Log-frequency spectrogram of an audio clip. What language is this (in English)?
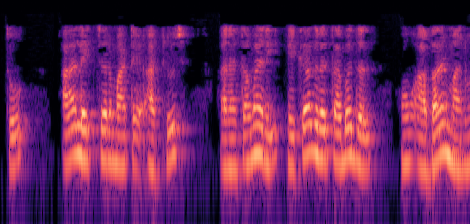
Gujarati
